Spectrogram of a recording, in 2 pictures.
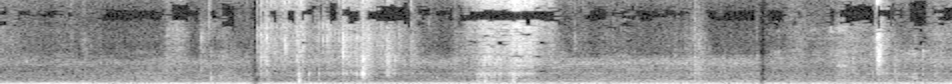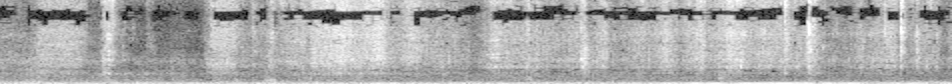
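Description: A person biting into and chewing a large cheeseburger, with scattered short wet, crackly mouth and food sounds, over a steady low rumble in the car's cabin.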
